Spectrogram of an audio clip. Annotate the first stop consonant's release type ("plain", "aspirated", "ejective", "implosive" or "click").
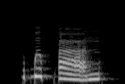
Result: implosive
